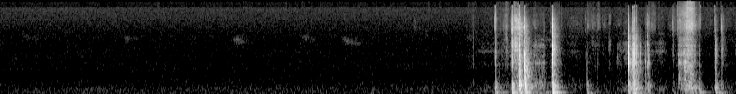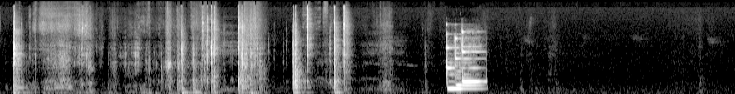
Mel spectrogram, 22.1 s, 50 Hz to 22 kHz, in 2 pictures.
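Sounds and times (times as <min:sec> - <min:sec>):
packaging crinkling and tearing: 0:11.4 - 0:16.3.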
